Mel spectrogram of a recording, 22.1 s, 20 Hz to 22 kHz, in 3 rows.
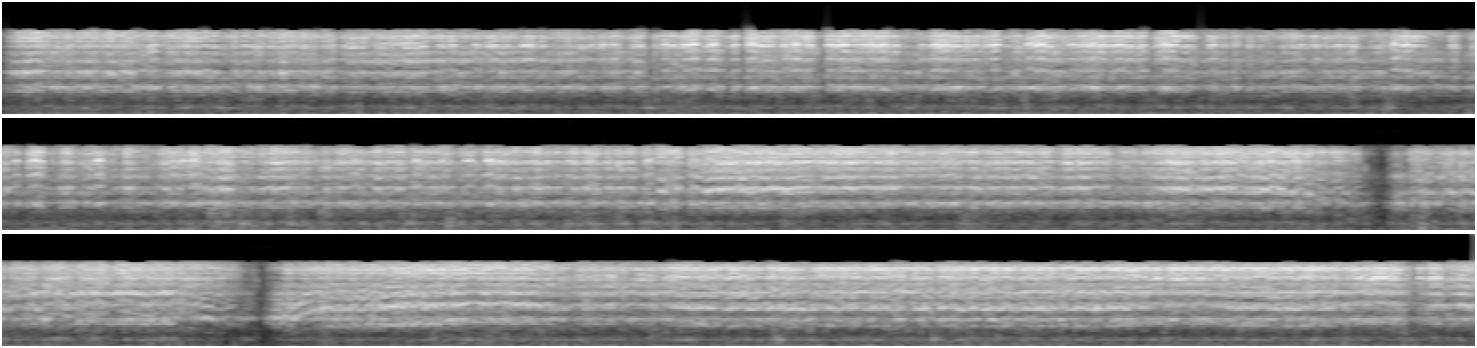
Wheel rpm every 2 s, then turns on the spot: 230, 240, 230, 230, 240, 230, 210, 130, 170, 210, 220.
none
